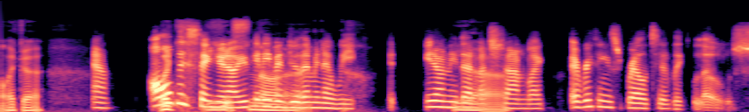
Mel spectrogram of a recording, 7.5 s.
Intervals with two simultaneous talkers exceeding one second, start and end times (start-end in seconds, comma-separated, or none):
1.5-3.1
